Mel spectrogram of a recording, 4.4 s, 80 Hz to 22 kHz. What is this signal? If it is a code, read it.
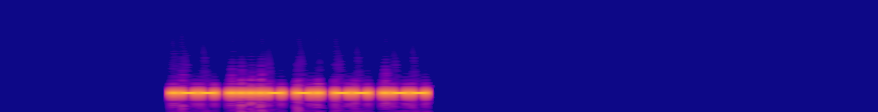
Morse code, heard as a keyed tone, about 50 wpm, 700 Hz. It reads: W4NMW
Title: USA Call Signs - 5 Characters - Repeated 3x - 50wpm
